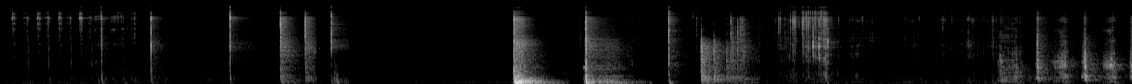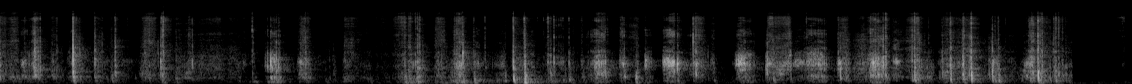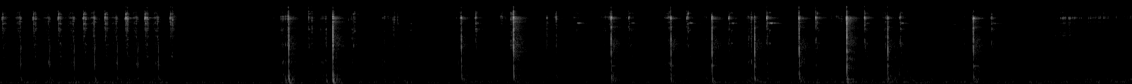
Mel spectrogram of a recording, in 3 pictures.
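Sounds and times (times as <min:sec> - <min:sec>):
loud thunk: 0:05.2 - 0:06.3
cardboard box rustling: 0:10.0 - 0:22.1.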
